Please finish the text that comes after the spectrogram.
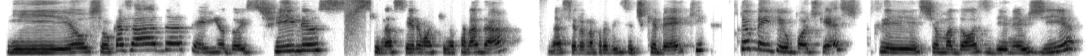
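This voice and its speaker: A woman's voice: mid-range voice, measured pace. A middle-aged woman from Curitiba with a Curitiba accent, chatting as a podcast guest and telling her story with laughs. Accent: Curitiba Brazilian Portuguese. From Curitiba, Brazil. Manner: lively storyteller, laughs often. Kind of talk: casual chat.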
